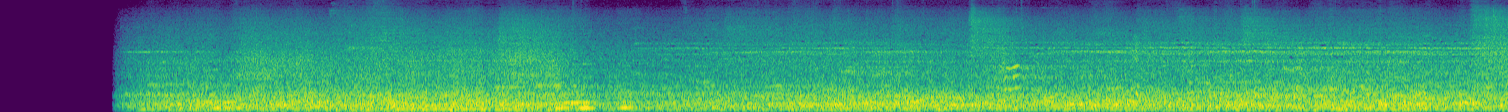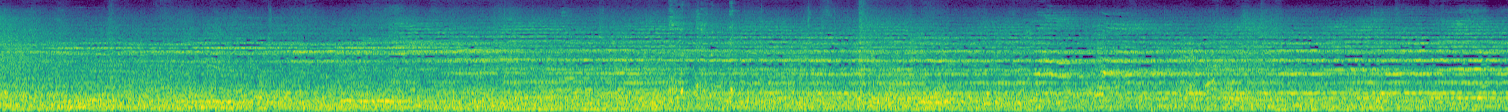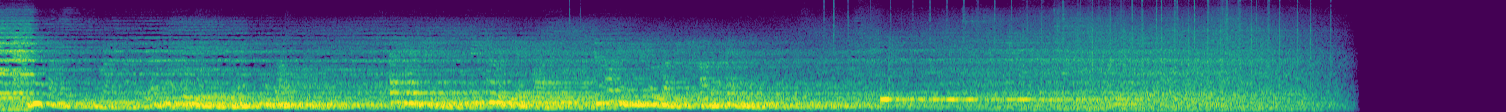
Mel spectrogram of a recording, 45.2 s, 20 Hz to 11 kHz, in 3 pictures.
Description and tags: This is a september 24th 2013 field-recording, which I took in Heidelberg's mainstation while working at the Heidelberg Laureate Forum 2013.
You will hear a general mainstationhall with an increasing siren from a rescuevehicle, interrupted by a general security announcement for all passengers in the trainstation.
To be continued...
